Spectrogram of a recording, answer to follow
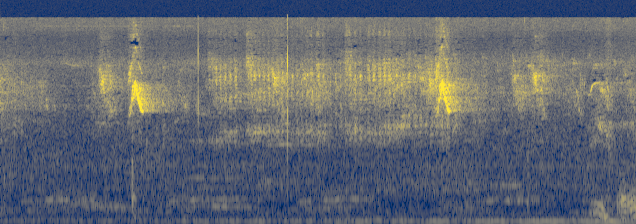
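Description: A small songbird calling with two short, high chirps that sweep downward, about three seconds apart, and fainter chirps between them.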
